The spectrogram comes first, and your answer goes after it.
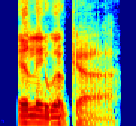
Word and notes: Illywhacker: British English

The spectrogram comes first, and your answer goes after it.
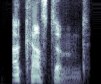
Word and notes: accustomed: British English

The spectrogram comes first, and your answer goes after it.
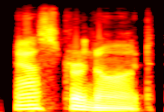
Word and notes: astronaut: American English

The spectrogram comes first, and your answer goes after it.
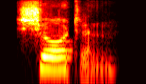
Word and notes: shorten: Indian

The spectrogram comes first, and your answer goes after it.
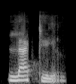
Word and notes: lacteal: Indian

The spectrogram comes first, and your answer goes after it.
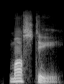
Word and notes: musty: American English

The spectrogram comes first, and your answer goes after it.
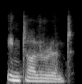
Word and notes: intolerant: Indian

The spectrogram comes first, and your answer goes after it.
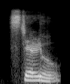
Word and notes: stereo: Indian

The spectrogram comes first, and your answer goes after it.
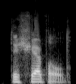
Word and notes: dishevelled: American English

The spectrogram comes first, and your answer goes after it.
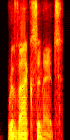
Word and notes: revaccinate: British English

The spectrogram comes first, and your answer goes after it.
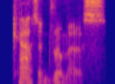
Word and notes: catadromous: British English

